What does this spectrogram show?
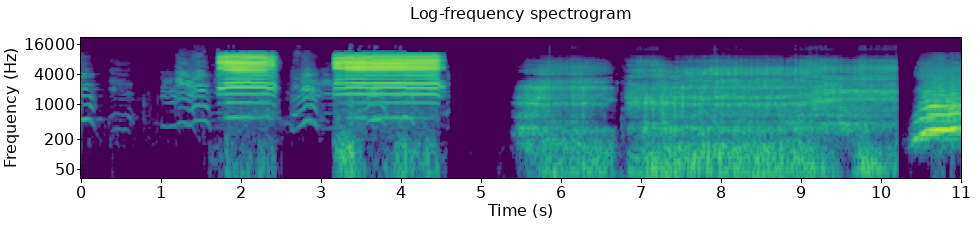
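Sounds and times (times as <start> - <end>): cheetah growling: 5.4 - 10.2.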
